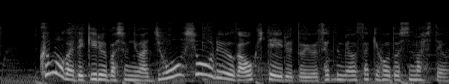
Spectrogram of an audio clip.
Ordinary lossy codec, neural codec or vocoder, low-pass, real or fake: none; autoencoder, 48 kHz, 128 numbers a frame, DAC-VAE, trained on Japanese speech; 7.2 kHz; fake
